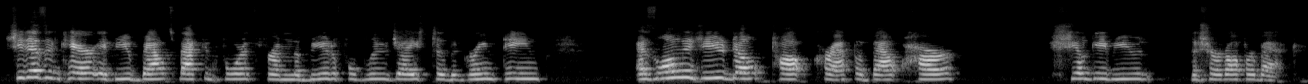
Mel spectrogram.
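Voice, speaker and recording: High-voiced woman with slurred, toothless speech. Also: fairly even intonation, slow, muffled recording. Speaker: video creator. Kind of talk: casual reaction commentary.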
